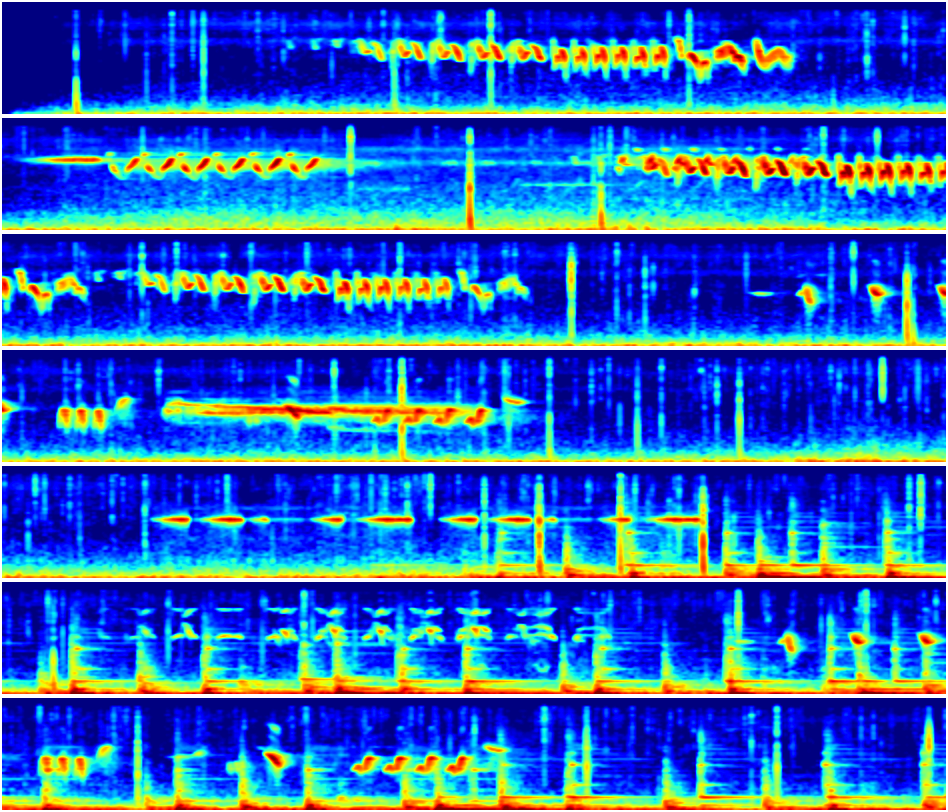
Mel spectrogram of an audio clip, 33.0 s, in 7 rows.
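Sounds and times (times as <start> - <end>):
songbirds singing trilled phrases: 4.9 - 12.1, 19.6 - 33.0
bird chattering: 19.6 - 23.1, 23.9 - 31.0.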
